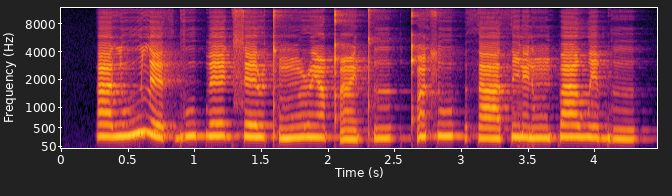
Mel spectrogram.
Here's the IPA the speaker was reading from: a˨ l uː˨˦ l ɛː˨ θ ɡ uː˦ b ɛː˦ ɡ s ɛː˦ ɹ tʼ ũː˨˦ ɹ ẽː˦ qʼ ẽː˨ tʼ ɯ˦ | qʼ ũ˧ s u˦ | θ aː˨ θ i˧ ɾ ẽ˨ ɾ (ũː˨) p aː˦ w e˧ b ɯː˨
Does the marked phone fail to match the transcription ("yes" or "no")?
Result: no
